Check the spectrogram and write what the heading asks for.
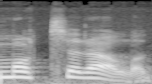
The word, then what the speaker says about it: mozzarella: first of all, it's prosciutto and mozzarella.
